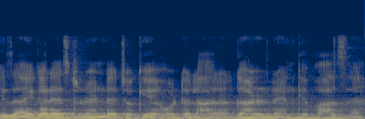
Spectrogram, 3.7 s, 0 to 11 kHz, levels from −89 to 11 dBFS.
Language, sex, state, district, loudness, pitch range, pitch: Hindi, male, Bihar, Araria, -23 LUFS, 120-130 Hz, 125 Hz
